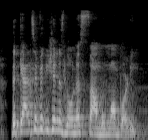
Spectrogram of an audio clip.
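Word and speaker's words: psammoma: Can you see here the calcification the calcification is known as samoma body. P is silent here.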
